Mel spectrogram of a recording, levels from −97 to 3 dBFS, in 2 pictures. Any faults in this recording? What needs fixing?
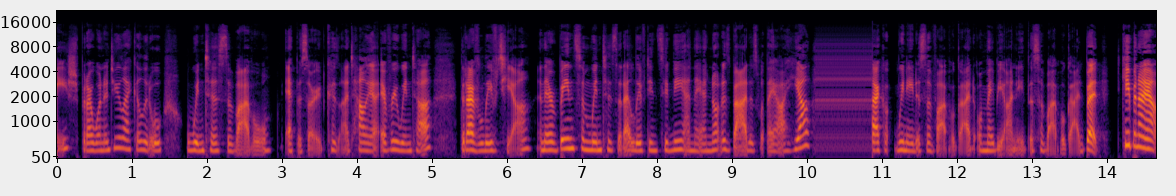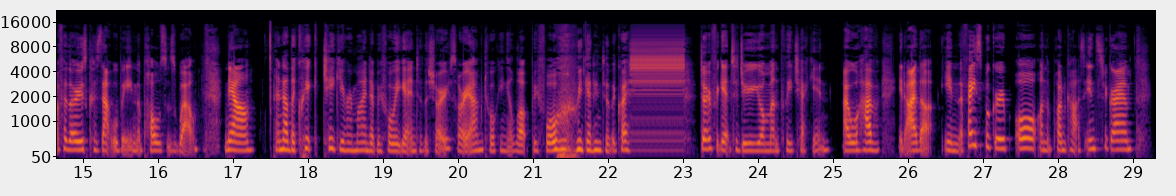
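A steady buzz near 43 Hz replaces the speech from 10.12 to 10.87 s, after "what they are here", and again from 22.31 to 23.01 s, after "we get into the". This is a system hang loop. While the system stalled, the output hardware kept replaying the same 23.22 ms slice of its ring buffer, which fits a 1024-sample buffer. Roughly 0.7 s of audio is lost each time. To prevent it, find and fix the driver or process stall, and have the audio path output silence instead of recycling the buffer when new data stops arriving.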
